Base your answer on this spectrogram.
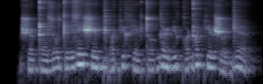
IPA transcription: ʃɔ˩ɭʈɜ˩ zo˧te˩˥ ze˥ʃe˧ɭ ɡʲo˩ɾɔ˥˩kʲɔ˧ xe˩ɭto˩˥ɡɜ˥˩ɭ lʲo˥˩ɡɔ˩˥ɖɔ˥ kʲɜ˧ɭʒo˩ɭɡʲɜ˥˩

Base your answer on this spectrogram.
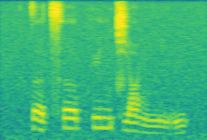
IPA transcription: t̪ɤ˥˩ t͡sʰɤ˥pʰy˥n t͡ɕjɑ˥˩ŋmḭ˨˩˦n

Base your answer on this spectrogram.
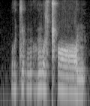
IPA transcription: o̤tʲɔbŋɔ̤ ŋozǁʰɔːnʲ

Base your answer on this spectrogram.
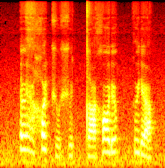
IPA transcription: læ̤˦˨χʉ˦ t͡ʃu˨ ʃʉ˨tːɑ˨xɔ˦ɾʲɔ˦ kːʉ˦ɾʲɑ˨

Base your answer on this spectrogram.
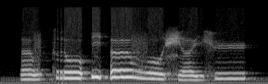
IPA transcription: ə˨vkro˧ʔi˦ʔəː˦ vo˦˨ɕəː˨jxy˦

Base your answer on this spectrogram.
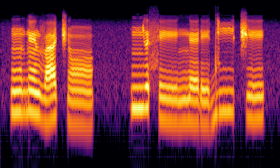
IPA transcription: ũ˦ɗɛ̃˦ va˨˦ t͡ʃɔ̃˨ | ɲə˦seː˨ ŋɛ˨ɾe˨ diː˦t͡ʃe˧

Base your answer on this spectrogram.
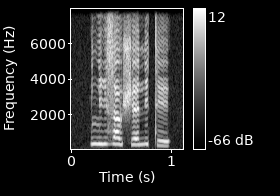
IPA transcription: li˦za˦˨ʊ̯ʃɛ˦ ni˦˨te˨

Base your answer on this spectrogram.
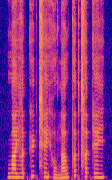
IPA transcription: waː˧jlɐ˧k̚hyː˥k̚t͡sʰe˧j ho˨˩wn̪aː˨˥wpʰɐ˥k̚ t͡sʰɐ˧t̚he˧j

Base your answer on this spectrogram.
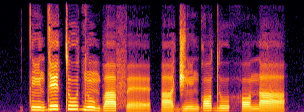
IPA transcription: tĩ˧de˦tu˦ dũ˦˨ba˧ fɛ˨ | a˨d͡ʒĩ˧ɡɔ˦du˦ hɔ˦na˦˨

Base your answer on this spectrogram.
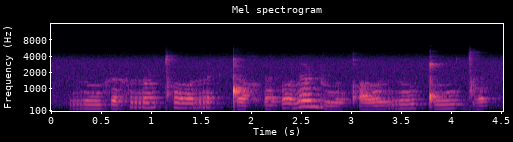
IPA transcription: ruː˩xə˞˩x ro˧˥ɳǀʰoː˧rə˧˥kǃə˞˩χ ʔə˩ ʔo˧ləː˥ɳɖuː˩l qʼoː˩˧lruː˧˥ǃuː˧˥ɡ͡ǀə˧

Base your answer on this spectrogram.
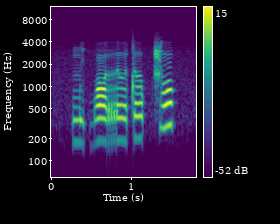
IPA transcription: mi˨˩ʔbɔː˧rɤː˧tɤː˦˥p̚ t͡ɕo˥˩k̚

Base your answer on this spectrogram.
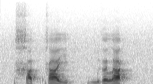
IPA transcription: xa˨˩t̚ka˧j | ɓɨ˧ə̯la˦˥k̚

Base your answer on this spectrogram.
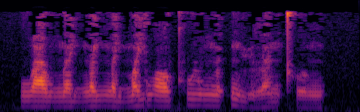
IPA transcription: waː˨wn̪ɐ˨jŋɐ˧jŋɐ˨j mɐ˧jwɔː˨˧kʷʰiː˧w n̪ɵ˨˥t̚ŋyː˨˩ lɐ˧nt̪ʰʊ˨ŋ

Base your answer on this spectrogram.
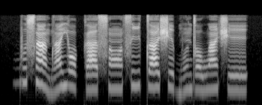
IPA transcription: bu˦sã˦˨dã˨˦ jɔ˦˨ ka˧ sɔ̃˧si˦ ta˦ʃe˦˨ bũ˨˦dɔ˧ wã˦ʃe˧

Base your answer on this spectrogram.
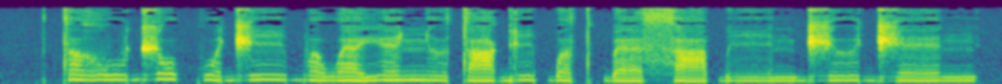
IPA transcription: tə˧ɣu˧d͡ʒo˦ kʷə˦˨d͡ʒiː˦bə˦˨wɛ˧ je˦ɲɨ˦˨ta˧ɡi˦ ɓə˧tɓɛ˨ sa˨ɓiː˨n d͡ʒɨ˦ d͡ʒe˦ŋ

